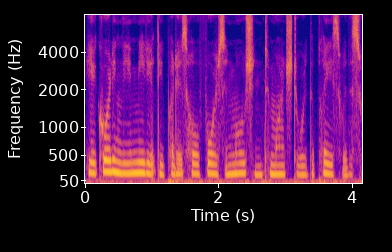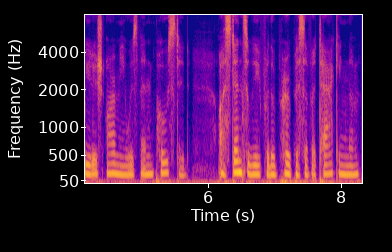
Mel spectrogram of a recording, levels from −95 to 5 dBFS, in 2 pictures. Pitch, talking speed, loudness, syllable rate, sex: 170 Hz, 200 wpm, -18 LUFS, 6.5 syllables/s, female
